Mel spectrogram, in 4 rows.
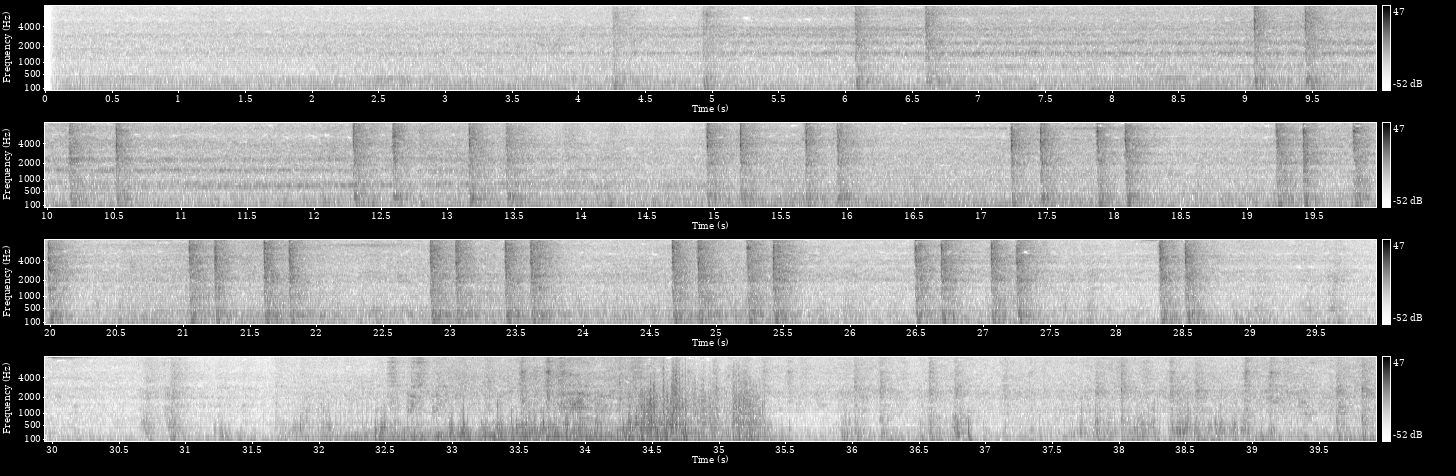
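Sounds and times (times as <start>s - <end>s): wheels clicking over rail joints: 30.7s - 39.9s.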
